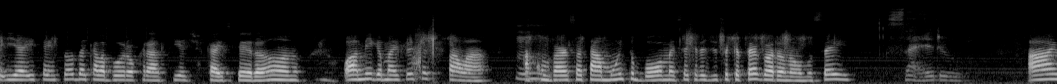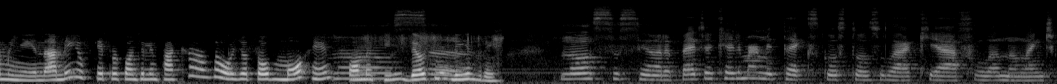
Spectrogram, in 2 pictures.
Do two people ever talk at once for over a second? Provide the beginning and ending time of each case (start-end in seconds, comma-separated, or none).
13.9-15.3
